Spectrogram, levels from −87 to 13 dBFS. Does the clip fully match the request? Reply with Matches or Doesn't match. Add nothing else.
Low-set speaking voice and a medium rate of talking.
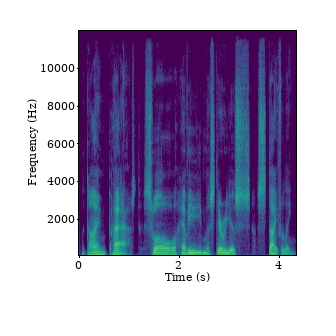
Doesn't match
